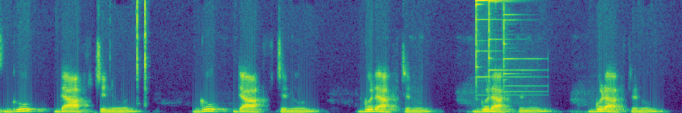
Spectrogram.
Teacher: So here there is a vowel after this D. Okay, usually what happens when English people talk in a natural way of speaking, this D goes with A.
